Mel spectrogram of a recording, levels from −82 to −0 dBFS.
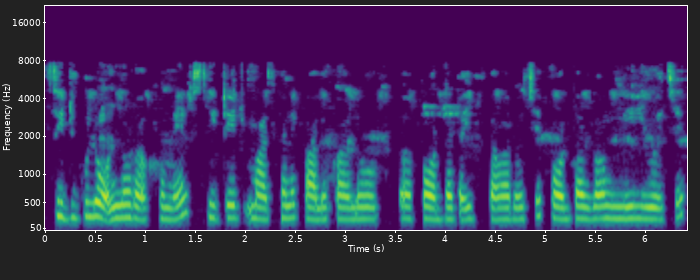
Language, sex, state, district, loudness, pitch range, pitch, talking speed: Bengali, female, West Bengal, Jhargram, -17 LUFS, 205-225 Hz, 215 Hz, 150 wpm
